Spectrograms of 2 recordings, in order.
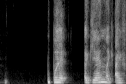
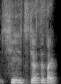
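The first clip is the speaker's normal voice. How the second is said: usual speaking voice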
